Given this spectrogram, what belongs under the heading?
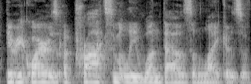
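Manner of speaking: ordinary talk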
